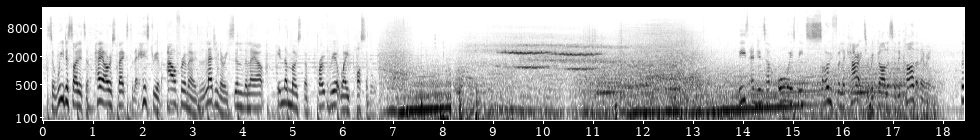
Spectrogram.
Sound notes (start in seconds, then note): 11.8 V6 noises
